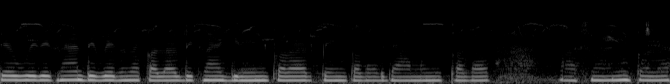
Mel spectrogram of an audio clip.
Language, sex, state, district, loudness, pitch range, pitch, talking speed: Hindi, female, Bihar, Madhepura, -32 LUFS, 185-195 Hz, 190 Hz, 160 wpm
